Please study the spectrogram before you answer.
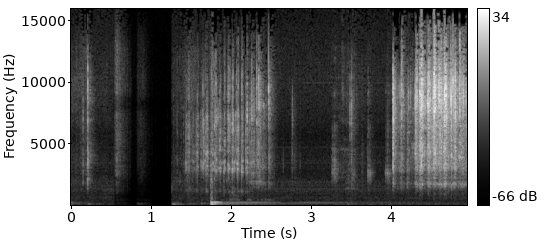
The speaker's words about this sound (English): I guess, roll it. Oh, boy. So many dice.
